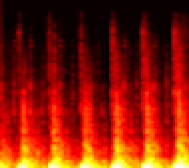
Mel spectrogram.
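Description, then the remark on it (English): Six steady knocks on a house door, evenly spaced, each a dull, solid thud with a short ring-out, and no voices. “Yeah, then you're knocking on the door.”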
